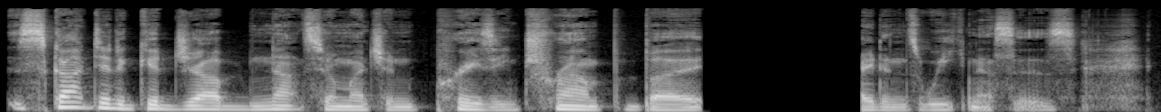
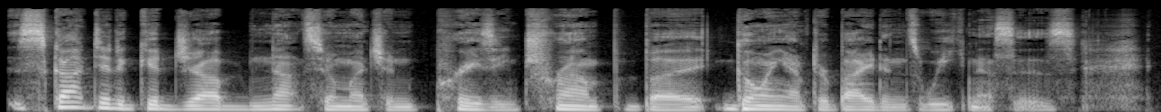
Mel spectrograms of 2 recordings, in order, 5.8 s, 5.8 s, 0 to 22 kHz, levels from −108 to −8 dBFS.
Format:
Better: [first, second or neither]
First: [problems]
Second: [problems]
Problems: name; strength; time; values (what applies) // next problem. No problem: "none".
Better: second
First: audio cutting out; at 3.5 s for 1 s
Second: none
